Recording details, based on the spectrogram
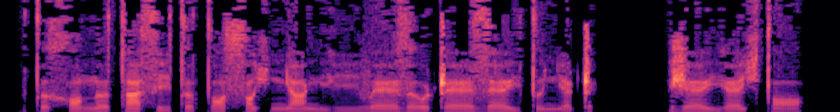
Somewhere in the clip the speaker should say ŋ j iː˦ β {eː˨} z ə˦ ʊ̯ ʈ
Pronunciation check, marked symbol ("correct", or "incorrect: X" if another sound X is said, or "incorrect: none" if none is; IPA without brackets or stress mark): incorrect: ɛː˨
